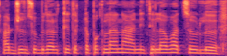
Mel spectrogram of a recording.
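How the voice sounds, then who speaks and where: A woman's voice: medium pitch, flat delivery, a little fast, mellow, close to an everyday voice. A woman reading a scheming fugitive villain.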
